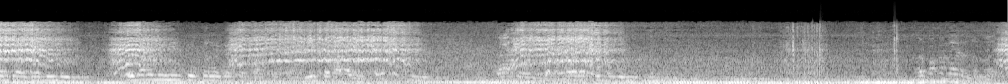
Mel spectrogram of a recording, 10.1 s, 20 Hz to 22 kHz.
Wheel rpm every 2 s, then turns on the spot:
50, 100, 70, 10, 30.
none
